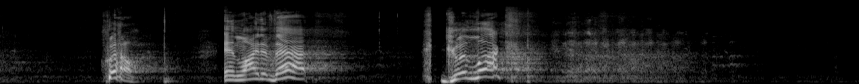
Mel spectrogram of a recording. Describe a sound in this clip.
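A man speaks with animation into a microphone in a large echoing hall.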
